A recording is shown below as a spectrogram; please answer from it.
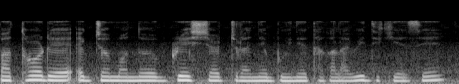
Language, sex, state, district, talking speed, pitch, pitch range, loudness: Nagamese, female, Nagaland, Dimapur, 170 wpm, 175 Hz, 170-185 Hz, -15 LUFS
